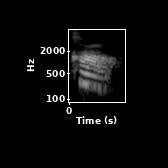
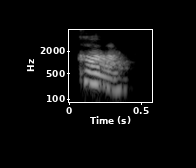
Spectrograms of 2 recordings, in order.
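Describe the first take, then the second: First: The final R is faint, barely heard. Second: The final R is clearly pronounced. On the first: "Tapi kalau British itu R-nya itu dia nggak begitu jelas, semu ya" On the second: "Kalau American itu mungkin masih jelas car, car, R-nya masih jelas"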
